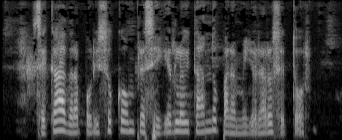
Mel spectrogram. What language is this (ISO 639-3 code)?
glg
